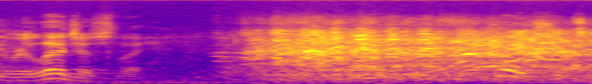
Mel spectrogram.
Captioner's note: laughter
